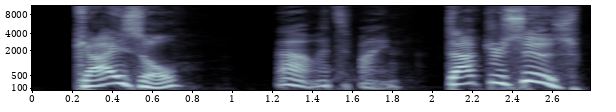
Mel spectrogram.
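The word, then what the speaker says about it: Geisel: to SAI that his last name is actually pronounced geel oh that's fine Dr zeuss pro-choice anti-fascist who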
